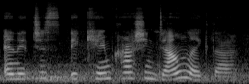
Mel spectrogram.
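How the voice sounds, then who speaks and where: Out in a forest, a woman in her twenties muses aloud in a casual, reflective vlog, saying "like" constantly. Her voice is high and moderately paced, with outdoor noise behind her.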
